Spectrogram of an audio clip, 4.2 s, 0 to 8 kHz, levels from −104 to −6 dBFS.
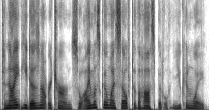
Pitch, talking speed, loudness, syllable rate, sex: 170 Hz, 230 wpm, -19 LUFS, 5.2 syllables/s, female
